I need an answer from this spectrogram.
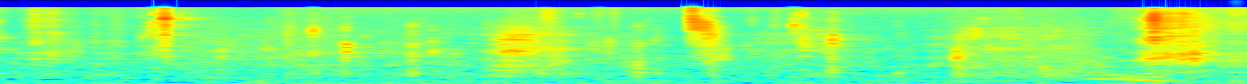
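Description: People chewing and biting into a crunchy homemade cake, with scattered short crunches and mouth noises.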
